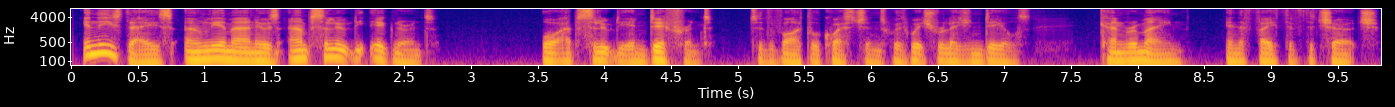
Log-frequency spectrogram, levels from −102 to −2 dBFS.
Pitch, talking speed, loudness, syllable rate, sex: 100 Hz, 175 wpm, -20 LUFS, 6.3 syllables/s, male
